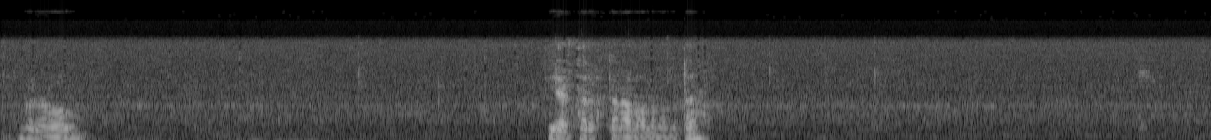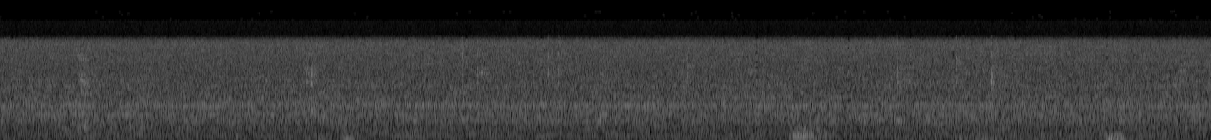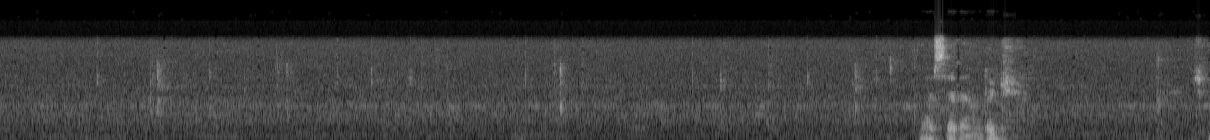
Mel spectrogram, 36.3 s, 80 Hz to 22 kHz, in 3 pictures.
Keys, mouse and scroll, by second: 2.5-5.3 drag, 5.6 ctrl+shift+click, 7.1-8.3 drag, 8.7 alt+click, 9.6-12.9 drag, 21.7 click, 22.4 scroll up 1, 23.9-26.8 alt+shift+drag, 26.8 ctrl+z, 27.7 click, 28.4-30.1 ctrl+shift+drag, 30.1-32.0 drag, 32.3 ctrl+shift+click, 33.3-36.3 drag.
